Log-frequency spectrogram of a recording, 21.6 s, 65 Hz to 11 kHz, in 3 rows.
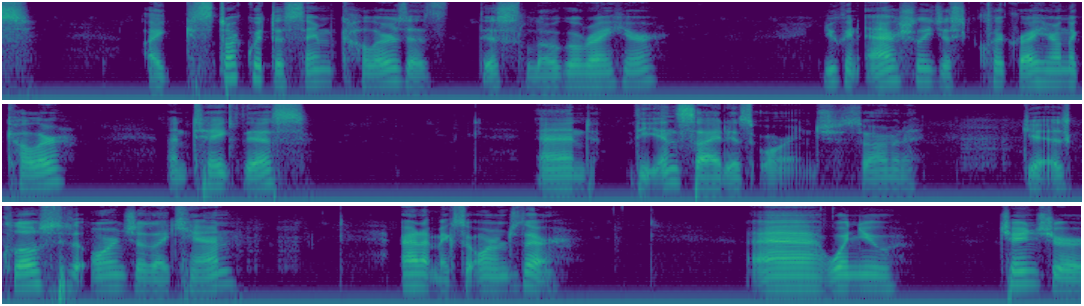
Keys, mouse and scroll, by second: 6.5-8.5 drag, 19.6 click, 21.0-21.5 drag.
